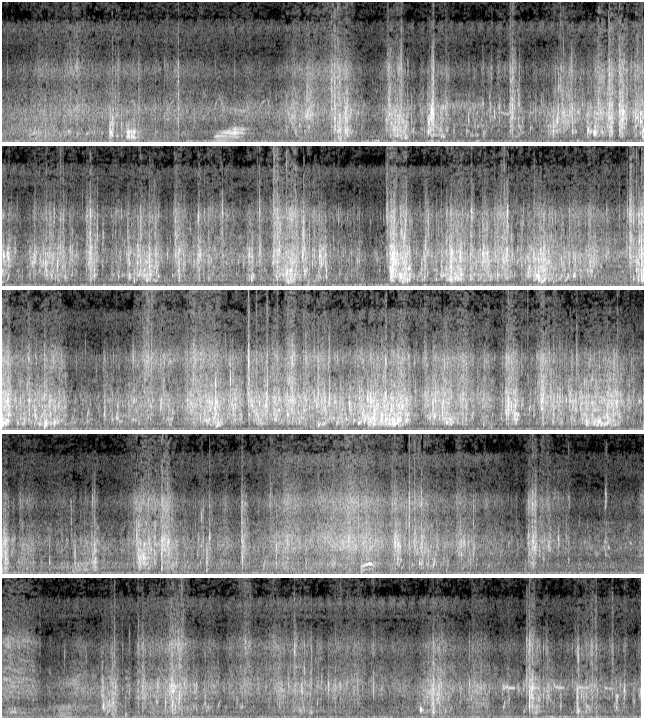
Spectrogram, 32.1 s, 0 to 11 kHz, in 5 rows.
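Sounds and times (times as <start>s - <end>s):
hands splashing in muddy water: 2.8s - 25.0s, 26.6s - 32.0s.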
